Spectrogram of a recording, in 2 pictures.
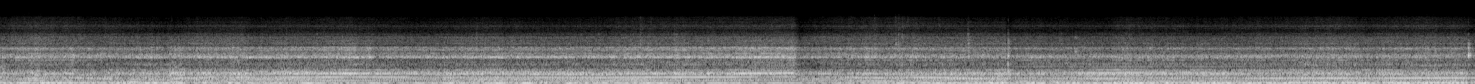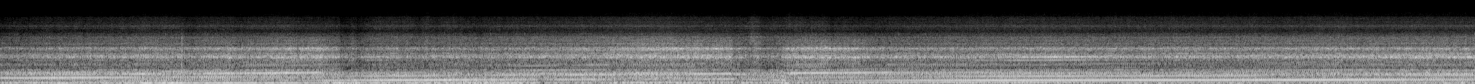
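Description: Triumph Dolomite Sprint race car's 16-valve slant-four engine heard from inside the stripped cabin at racing speed. The revs climb steadily and drop back sharply several times, as at gear changes, over a constant low road and wind rumble.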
